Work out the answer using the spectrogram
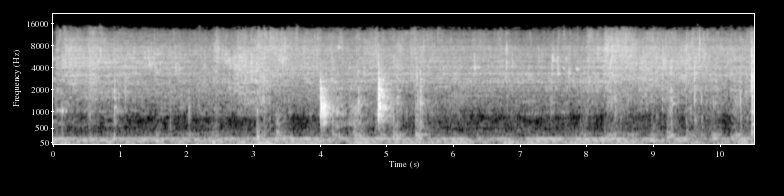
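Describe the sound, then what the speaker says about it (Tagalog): Garlic and onion sautéing in hot oil give a steady close sizzle and frying crackle, with two sharper clatters of stirring midway and no talk. "Painitin muna natin yung mantika para magisa natin yung bawang at sibuyas."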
